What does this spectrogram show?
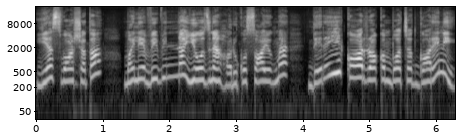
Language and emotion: Nepali, happy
